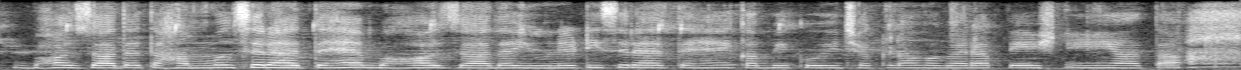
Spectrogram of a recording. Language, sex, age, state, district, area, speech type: Urdu, female, 18-30, Uttar Pradesh, Aligarh, urban, spontaneous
